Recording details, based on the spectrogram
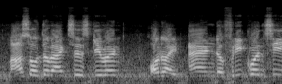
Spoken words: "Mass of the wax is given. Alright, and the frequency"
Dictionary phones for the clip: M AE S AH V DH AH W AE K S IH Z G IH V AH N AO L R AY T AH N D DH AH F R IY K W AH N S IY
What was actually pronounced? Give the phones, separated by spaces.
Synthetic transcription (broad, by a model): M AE S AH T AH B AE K S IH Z G IH V AH N AO L R AY T AH N D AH F R IY K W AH N S IY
